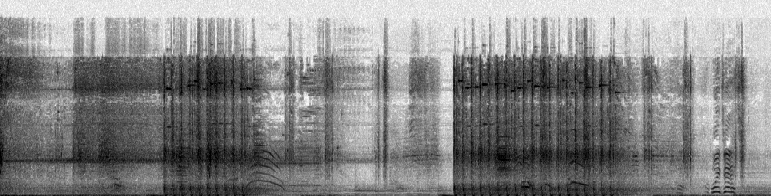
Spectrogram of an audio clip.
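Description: A shotgun fires repeatedly in the video game The Outer Worlds, loud rapid volleys in two long stretches with quieter gaps, while a voice talks over the action.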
